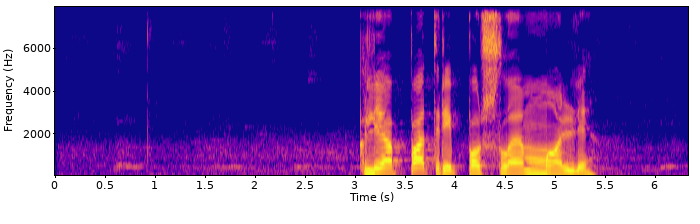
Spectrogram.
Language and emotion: Russian, angry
